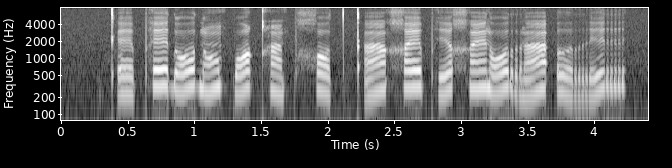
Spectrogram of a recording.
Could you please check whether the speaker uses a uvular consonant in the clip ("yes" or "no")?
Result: yes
